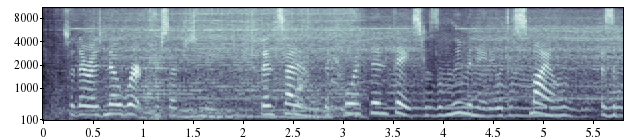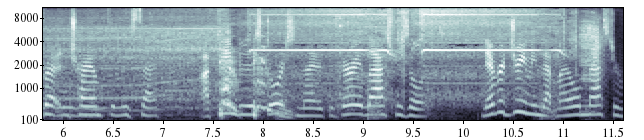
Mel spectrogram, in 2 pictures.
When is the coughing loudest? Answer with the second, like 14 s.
8 s.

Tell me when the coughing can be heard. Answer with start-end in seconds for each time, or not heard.
2.5-3.2, 7.5-8.9.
